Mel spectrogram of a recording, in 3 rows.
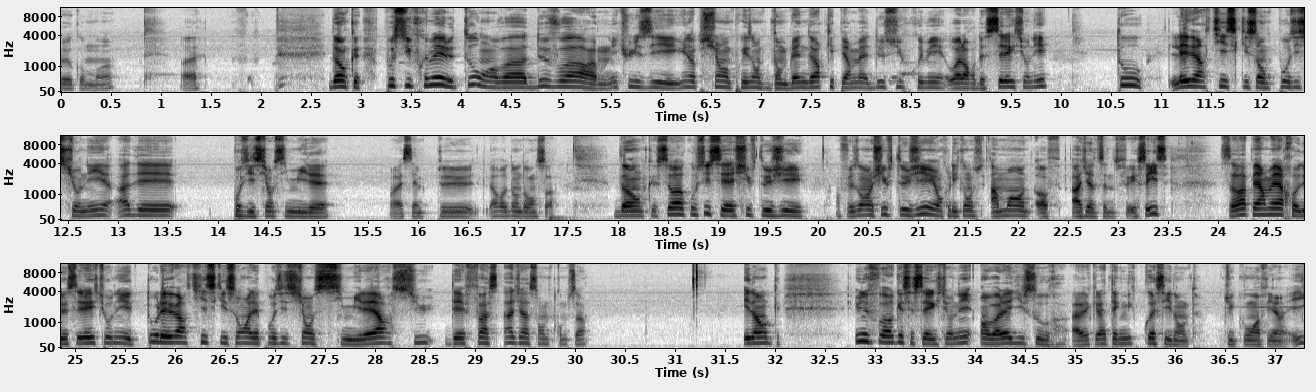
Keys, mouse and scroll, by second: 19.8 shift+g, 25.3-27.7 scroll down 2, 34.2 x.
